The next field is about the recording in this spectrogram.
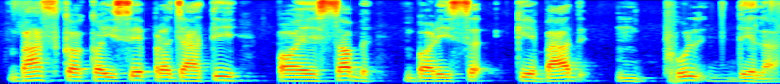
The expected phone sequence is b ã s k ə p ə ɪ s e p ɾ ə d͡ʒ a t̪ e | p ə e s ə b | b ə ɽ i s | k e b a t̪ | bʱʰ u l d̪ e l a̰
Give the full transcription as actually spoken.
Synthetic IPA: b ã s k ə k ə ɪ s e p ɾ ə d͡ʒ a t̪ i | p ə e s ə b | b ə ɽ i s | k e b a d̪ | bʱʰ u l d̪ e l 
